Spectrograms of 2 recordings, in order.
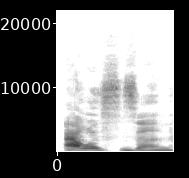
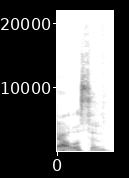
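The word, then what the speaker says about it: Alizon: granddaughter named alison device it's alice zen with a z that's interesting i'm going to say it wrong i'm going to say it allison i listen i can't help myself on march 21st 1621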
